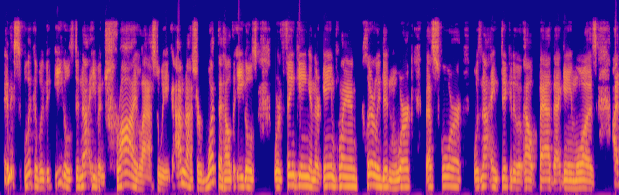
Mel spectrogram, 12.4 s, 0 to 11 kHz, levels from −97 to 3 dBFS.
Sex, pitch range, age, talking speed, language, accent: male, 135-165 Hz, 30-49, 185 wpm, English, American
